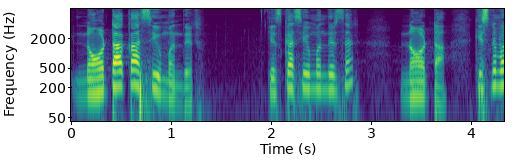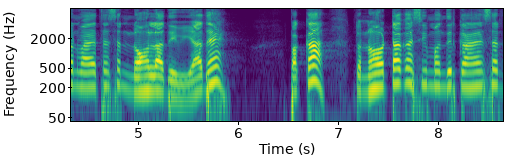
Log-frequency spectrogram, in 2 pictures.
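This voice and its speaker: A man's voice: high voice, fairly bright tone, no echo, clean studio sound. A male teacher giving an exam-coaching lecture. He keeps asking his class questions and answering them himself, mixing English terms into his talk. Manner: mixes English terms into Hindi.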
